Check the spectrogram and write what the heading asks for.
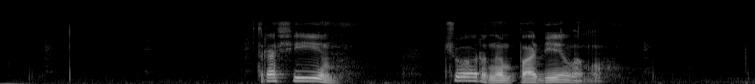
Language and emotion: Russian, sad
